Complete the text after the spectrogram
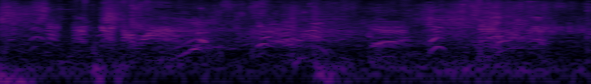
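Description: A heavy weapon swings and strikes with a dull thud.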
